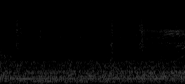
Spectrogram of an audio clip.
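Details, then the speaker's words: Quadra 700 floppy drive, replacement drive after restoration: light evenly spaced mechanism ticks, then a quick rising whir as the disk comes out; eject now works properly after needing help on an earlier try. "yes and it eject works properly"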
